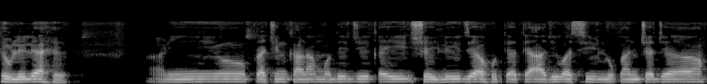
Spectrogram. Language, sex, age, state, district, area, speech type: Marathi, male, 30-45, Maharashtra, Nagpur, urban, spontaneous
